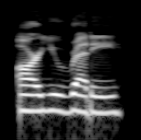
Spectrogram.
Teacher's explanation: when a native speaker asks a yes or no question like, Are you ready? The pitch of their voice goes up at the end.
